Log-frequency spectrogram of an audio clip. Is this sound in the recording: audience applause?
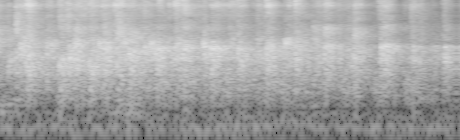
yes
